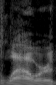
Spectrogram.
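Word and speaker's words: Lower: So his pronunciation for his last name obviously is Lauer. They spell it Lao-UR. And then in parentheses, they put rhymes with power.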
